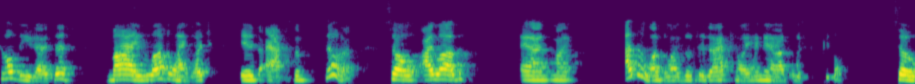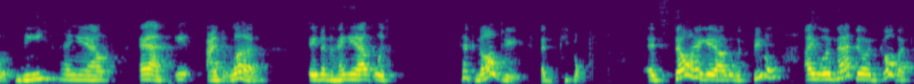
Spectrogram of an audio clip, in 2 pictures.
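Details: Dysarthria in an adult woman with cerebral palsy affecting her limbs and brain; she describes speech as tongue-tied following a bad spasm day.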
